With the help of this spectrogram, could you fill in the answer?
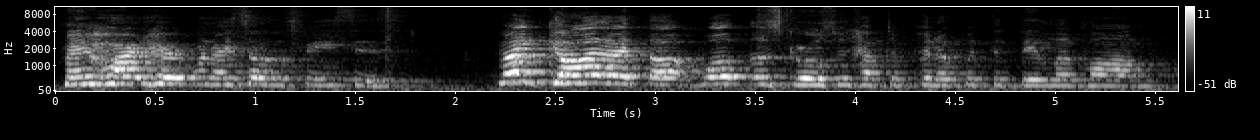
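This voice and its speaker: A young woman performing a theatrical monologue as an anguished, philosophizing army officer and father, declaimed with dramatic pauses. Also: high-pitched, fairly even intonation, a bit bright. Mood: agitated, anguished. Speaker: student actor. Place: echoey room, far from the microphone. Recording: roomy echo, distant microphone.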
